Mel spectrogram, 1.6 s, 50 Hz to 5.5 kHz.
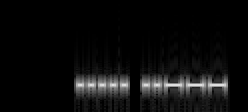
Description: Morse code, heard as a keyed tone, about 34 wpm, 550 Hz. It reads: 52
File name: Ultimate Word List / 35WPM Ultimate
